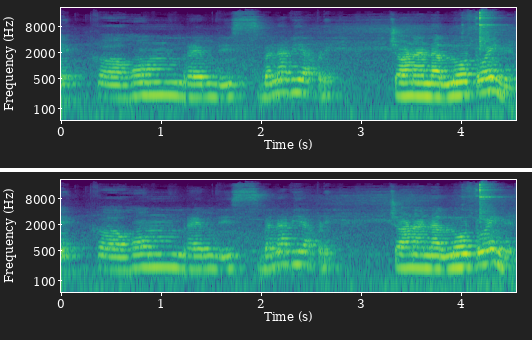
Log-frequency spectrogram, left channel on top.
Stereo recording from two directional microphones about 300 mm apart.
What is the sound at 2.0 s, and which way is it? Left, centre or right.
Speech, centre.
